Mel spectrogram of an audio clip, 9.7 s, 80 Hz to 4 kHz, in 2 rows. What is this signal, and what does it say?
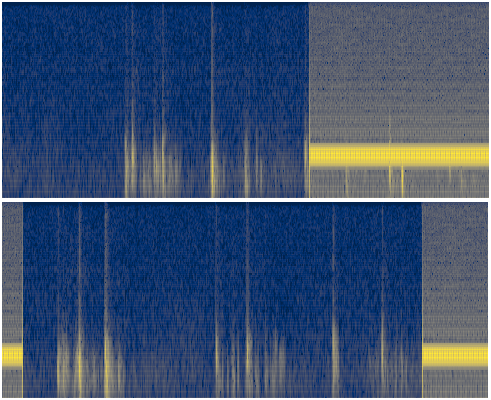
Ringback tone (North America), 440 + 480 Hz.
